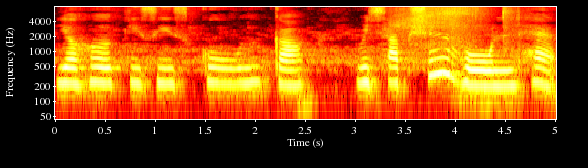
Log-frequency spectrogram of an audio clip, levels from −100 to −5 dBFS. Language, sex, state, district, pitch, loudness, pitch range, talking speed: Hindi, male, Punjab, Fazilka, 230 Hz, -16 LUFS, 215-240 Hz, 85 wpm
